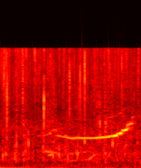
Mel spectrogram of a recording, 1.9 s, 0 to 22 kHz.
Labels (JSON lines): {"label": "biophony", "recorder": "SoundTrap 300"}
